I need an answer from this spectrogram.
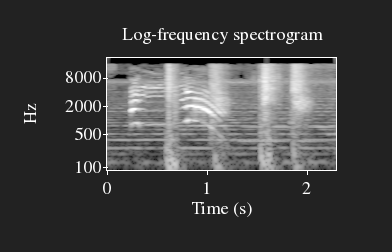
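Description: Men being knocked to the ground in a fight: a few heavy thuds and thwacks in quick succession, mixed with short vocal cries and grunts of effort.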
